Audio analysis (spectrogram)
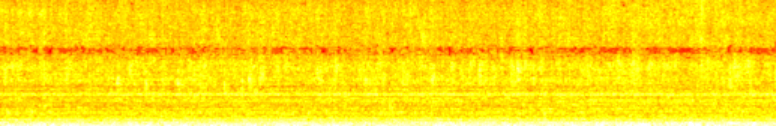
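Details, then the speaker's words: GE top-load washer in diagnostic mode after motor replacement: constant, even rushing hiss of water filling, no chatter or hammering; water valve filling normally. "the next one will say c that's the cold water turning on and the AL would mean agitate so you could hear the clutch kicking in and motor's working water's coming in now"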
